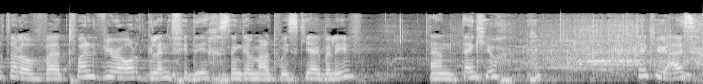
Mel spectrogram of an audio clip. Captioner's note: applause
